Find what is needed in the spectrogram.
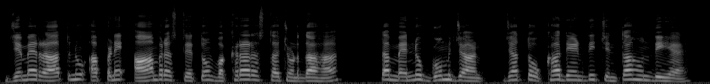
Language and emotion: Punjabi, fearful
